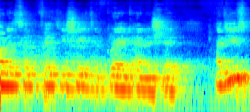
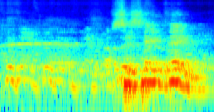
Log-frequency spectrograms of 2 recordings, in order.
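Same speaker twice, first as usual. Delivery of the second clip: laughing; 5 semitones higher than usual. Real, not acted. Joke aside, wobbly laughing voice.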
